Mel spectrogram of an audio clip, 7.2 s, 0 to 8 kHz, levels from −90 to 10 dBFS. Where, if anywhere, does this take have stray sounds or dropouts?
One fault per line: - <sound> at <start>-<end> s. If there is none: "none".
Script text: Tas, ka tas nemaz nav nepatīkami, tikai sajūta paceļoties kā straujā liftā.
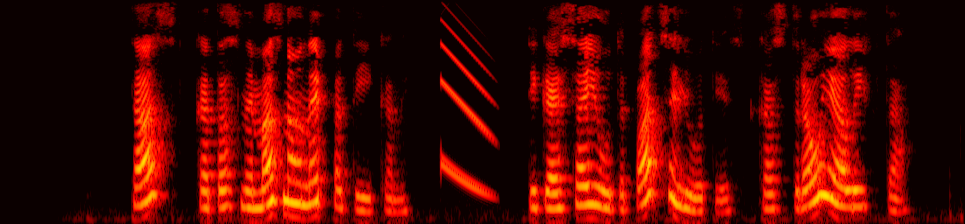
- chirp at 3.3-3.8 s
